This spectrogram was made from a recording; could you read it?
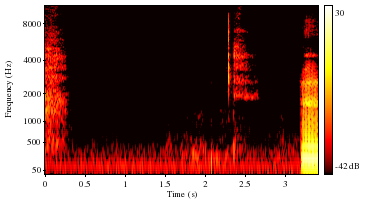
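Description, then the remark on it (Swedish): A single crisp, fairly soft computer mouse click, with a faint breath before it and a voice starting to speak right at the end. “Jag klickar in.”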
